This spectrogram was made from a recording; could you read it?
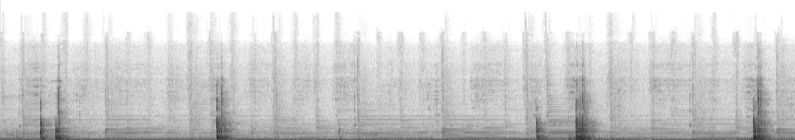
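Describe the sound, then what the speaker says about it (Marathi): Rava and coconut being roasted in ghee in a pan over a low flame, a steady background with a handful of sharp metallic scrapes and clinks from a spoon against the pan, no talking. "बारीक गॅसवरती परत छान असं भाजून घेऊया आपण."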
